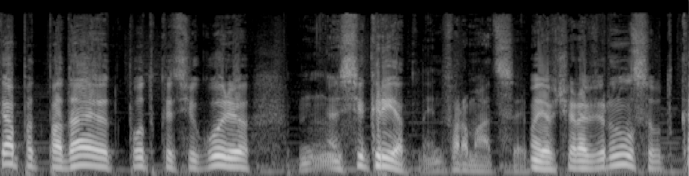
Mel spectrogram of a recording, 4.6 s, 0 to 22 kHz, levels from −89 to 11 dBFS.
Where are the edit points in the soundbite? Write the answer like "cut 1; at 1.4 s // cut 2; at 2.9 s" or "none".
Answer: cut 1; at 3.5 s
